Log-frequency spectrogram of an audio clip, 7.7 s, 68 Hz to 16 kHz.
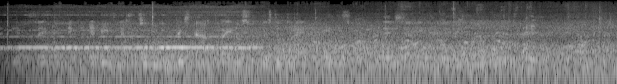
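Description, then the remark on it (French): A train rolls along the rails with a steady rumble and clatter, a sustained high tone ringing through the first few seconds, and faint voices murmuring underneath. “J'avais 1500 km de train devant moi, il m'en reste 500.”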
